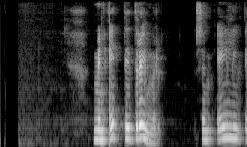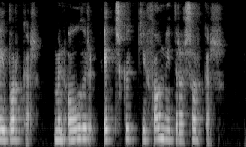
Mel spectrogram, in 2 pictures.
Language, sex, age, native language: Icelandic, female, 40-49, Icelandic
